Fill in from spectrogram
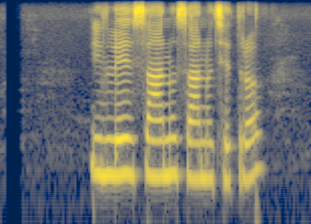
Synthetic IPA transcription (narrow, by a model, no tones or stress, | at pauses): inlesanosanot͡sʰet̪rʌ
